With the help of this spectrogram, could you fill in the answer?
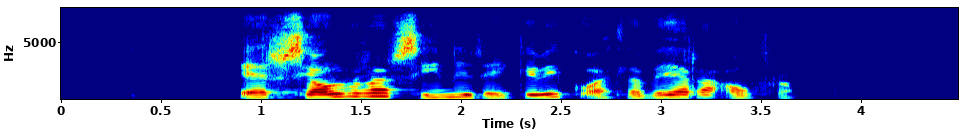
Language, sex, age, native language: Icelandic, female, 30-39, Icelandic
